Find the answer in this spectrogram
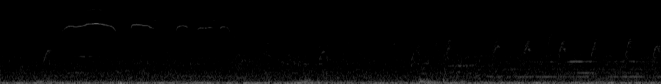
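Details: Hazel grouse: very high, thin whistles in the first seconds, one long drawn note then a few shorter arched notes, over low rumbling background noise with faint scattered bird chirps.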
